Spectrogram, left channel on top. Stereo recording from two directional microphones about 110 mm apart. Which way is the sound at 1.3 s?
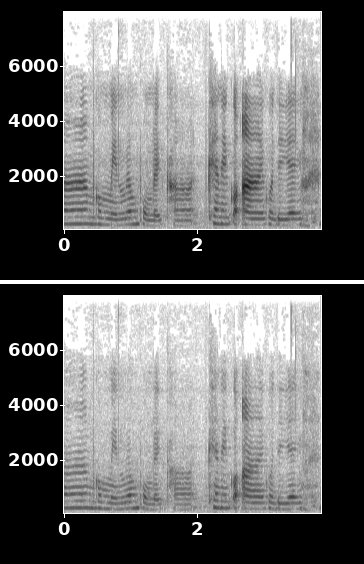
15° right (ahead or behind).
